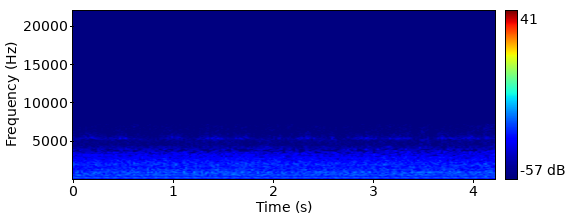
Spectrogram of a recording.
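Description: Steady hum and hiss of running aquarium equipment, with an air stone's bubble stream going.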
